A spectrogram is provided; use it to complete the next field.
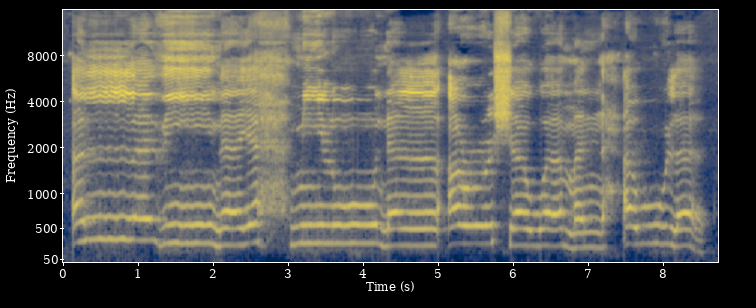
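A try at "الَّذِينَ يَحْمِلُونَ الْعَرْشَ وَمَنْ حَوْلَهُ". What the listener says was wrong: Oke, roh sukunya masih agak nuansa-nuansa Eropa gitu ya, nuansa-nuansa bule. Al-arsya. Al-arsya. Dilatih kita bareng-bareng roh sukun sebelumnya fathah tebal. Dan jangan sampai hilang getarannya.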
